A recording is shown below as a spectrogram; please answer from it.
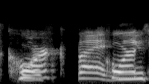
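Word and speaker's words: Cobh: It's Corv.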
